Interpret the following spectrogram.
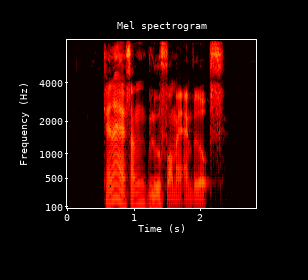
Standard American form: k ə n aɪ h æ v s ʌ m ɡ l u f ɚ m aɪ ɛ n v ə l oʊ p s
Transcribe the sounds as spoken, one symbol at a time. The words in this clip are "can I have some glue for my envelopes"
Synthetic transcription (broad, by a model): k ə n aɪ h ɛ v s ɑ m ɡ l u f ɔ m aɪ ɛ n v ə l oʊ p s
